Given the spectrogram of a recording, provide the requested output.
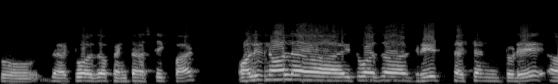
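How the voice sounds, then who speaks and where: The intonation is fairly even against a quiet background. The sound is dry with no echo. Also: man. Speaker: table topics evaluator. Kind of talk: evaluation speech at a club meeting. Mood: warm, appreciative. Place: home room. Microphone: video call.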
